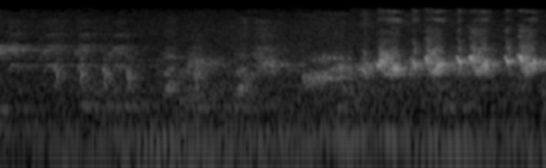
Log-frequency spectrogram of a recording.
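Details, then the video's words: Chinese hwamei singing in the rain, a kept bird: faint, muffled notes at first, then a brighter rapid chattering trill builds over the last second. "Họa mi hót trong mưa"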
